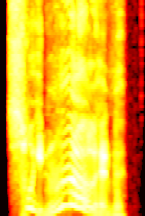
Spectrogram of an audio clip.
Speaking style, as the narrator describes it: Madame Pomfrey exclaimed

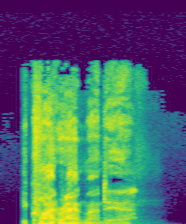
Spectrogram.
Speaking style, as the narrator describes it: she spoke softly

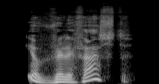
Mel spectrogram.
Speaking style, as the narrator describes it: she gasped, her cheeks reddening

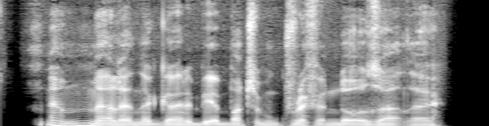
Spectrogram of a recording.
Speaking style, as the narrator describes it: Ignis laughed

